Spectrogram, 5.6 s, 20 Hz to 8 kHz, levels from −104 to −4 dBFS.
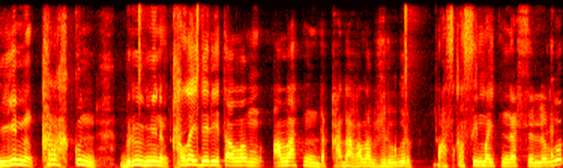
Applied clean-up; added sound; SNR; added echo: neural mask model RNNoise.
